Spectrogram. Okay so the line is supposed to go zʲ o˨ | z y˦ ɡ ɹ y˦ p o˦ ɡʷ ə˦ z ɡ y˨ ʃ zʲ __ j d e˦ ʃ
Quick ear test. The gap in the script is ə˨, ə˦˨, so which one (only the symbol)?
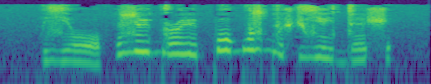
ə˦˨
